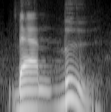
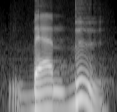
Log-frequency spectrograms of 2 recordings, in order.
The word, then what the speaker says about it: bamboo: nhấn ở chính nó, ví dụ đuôi âu âu, ví dụ như đuôi âu âu, được nhấn chính nó, tức là đây, đây là đuôi và nhấn chính nó, thì các bạn thấy rõ.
